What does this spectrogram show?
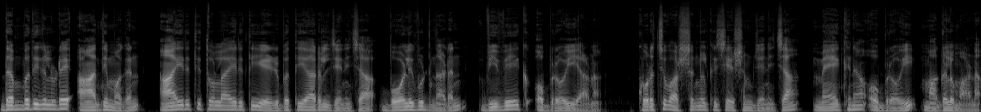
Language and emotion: Malayalam, neutral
